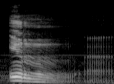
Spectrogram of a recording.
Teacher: Hujung lidah bergetar dan berulang-ulang ketika menyebut hurufnya. Ir. Kan dia masih ada 2 getaran, 3 getaran, itu sebut huruf. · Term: at-takwir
